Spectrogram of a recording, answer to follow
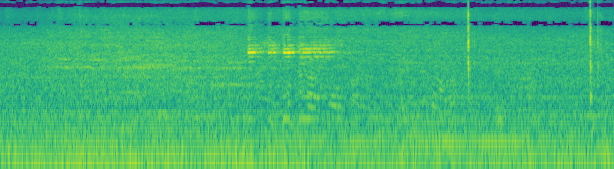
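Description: Steady low rumble of street traffic with faint background voices. Two sharp knife taps on a cutting board come near the end as a green capsicum is cut.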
